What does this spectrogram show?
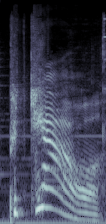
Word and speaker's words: Pitkow: That is Rob Pitkow! And that's definitely how you pronounce his last name.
